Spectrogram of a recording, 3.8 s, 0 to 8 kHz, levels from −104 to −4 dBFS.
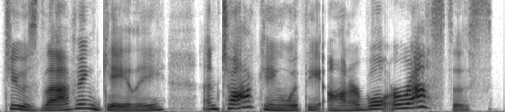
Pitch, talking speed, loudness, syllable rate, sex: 215 Hz, 160 wpm, -19 LUFS, 5.5 syllables/s, female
